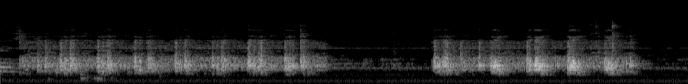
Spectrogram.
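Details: Fetal heartbeat on ultrasound, no cord around the neck: fast, rhythmic whooshing pulses about 160 a minute, strong and regular, with a short pause midway.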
